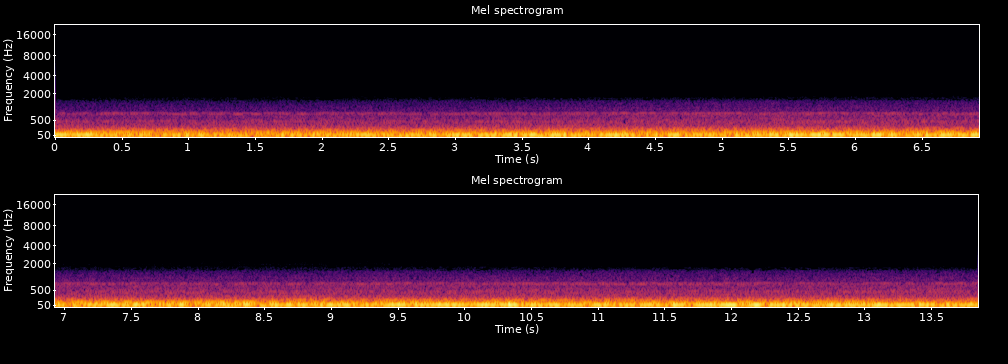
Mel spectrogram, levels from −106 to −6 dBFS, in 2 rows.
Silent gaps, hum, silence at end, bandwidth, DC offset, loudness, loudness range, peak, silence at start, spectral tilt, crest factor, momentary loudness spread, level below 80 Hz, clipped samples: none; none; 0 s; 0.8 kHz; under 0.1%; -27 LUFS; 3 LU; -10 dBFS; 0 s; -17.5 dB/octave; 14 dB; 6 LU; -24 dBFS; under 0.1%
